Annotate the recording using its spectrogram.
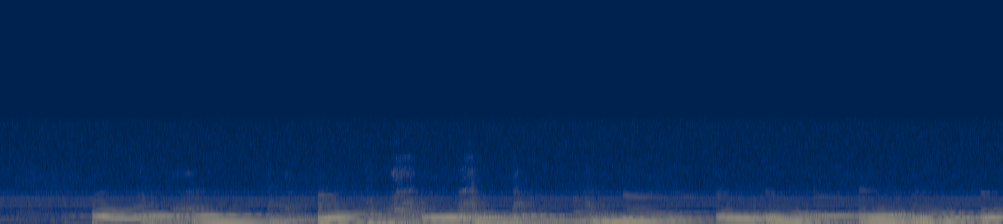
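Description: A guitar played solo: a slow melody of plucked notes that ring on, starting about a second in. Near the end the notes slide upward in pitch.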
